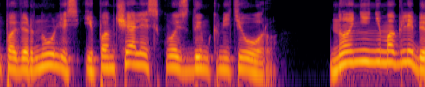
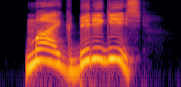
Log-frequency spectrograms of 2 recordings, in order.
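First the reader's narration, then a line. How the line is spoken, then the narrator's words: Piercing shout. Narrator (Russian): пронзительно крикнул Норт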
